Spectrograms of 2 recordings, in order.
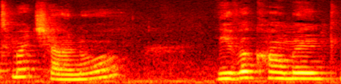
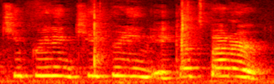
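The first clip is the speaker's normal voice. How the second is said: higher, softer mock of eager fans; mock fan advice; 8 semitones higher, 3 dB quieter than usual. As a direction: parrot the followers' pleading advice. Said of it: "so many of y'all have told me".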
